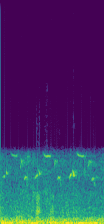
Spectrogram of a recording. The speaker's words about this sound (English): Now, with this one, they shot this outside at a cemetery. And so there's what I believe to be birds chirping in the background. But there's a voice that speaks over the birds chirping.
